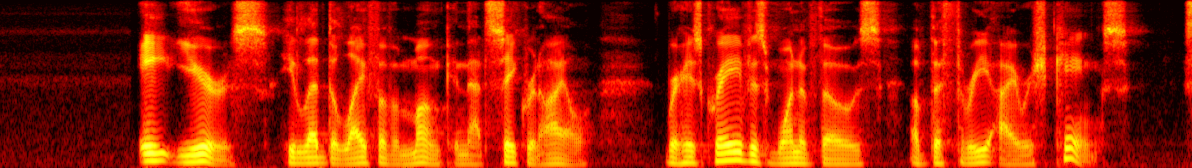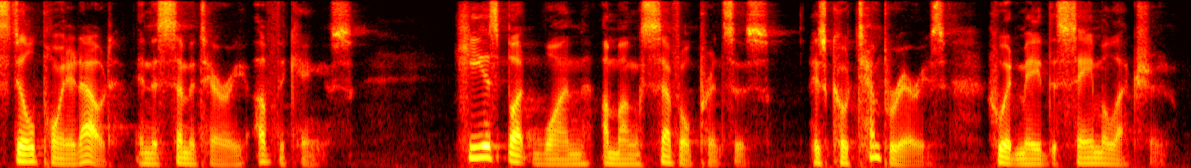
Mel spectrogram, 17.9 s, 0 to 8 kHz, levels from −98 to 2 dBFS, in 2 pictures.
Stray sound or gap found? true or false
false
